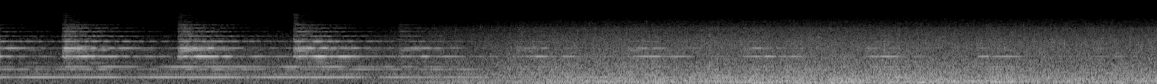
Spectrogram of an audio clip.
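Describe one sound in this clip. A large metal bell tolls three times and its ring slowly fades.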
